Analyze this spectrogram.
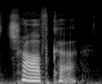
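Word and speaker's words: Čavka: They can go on my website, which is my name, SusanCavka, Susan Kavka. It's Chavka. You can't right. see the accent on the C.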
